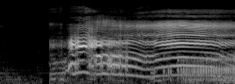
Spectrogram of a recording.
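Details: Newborn son, born in a UK hospital at 40 weeks: after a brief quiet start, a loud, sustained, rising-then-falling hungry cry before feeding, with blood sugar to be checked first.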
